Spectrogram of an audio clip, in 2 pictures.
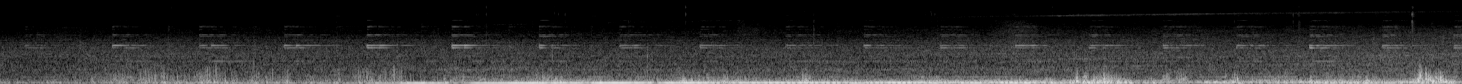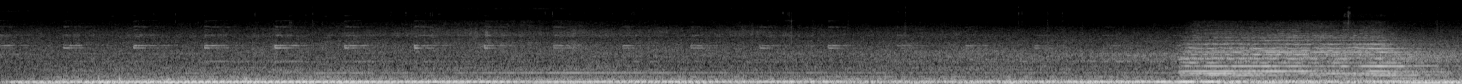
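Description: Sounder commuter train with its EMD F59PHI diesel locomotive running, the engine rumble growing much louder about four seconds in and then holding steady, while a warning bell rings at an even pace throughout. Near the end the train's horn sounds a long chord blast.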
